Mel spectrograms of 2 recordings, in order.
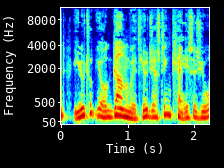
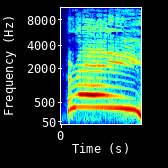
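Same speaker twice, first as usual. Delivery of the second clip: shout of joy. A narrator's reading. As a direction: cheer it up to the sky. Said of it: "you shouted".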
